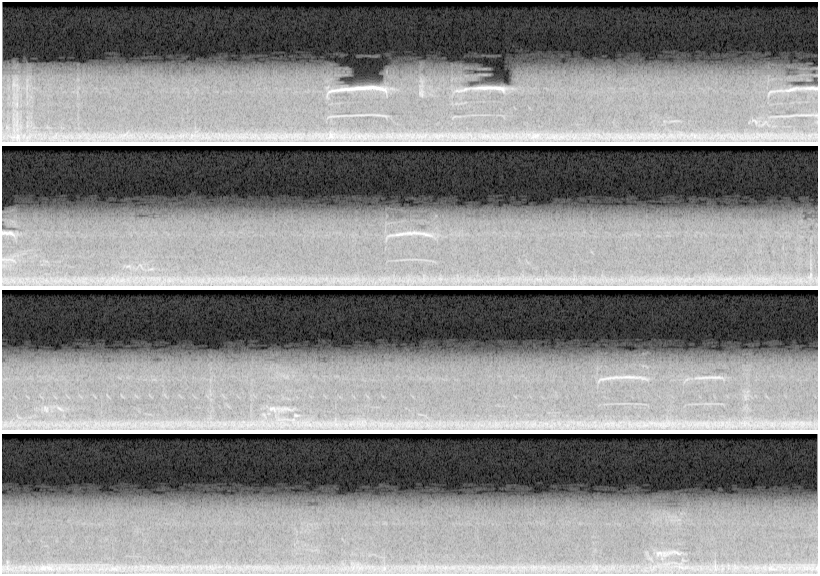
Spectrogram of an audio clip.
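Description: Wild birds calling: short, arched chirps every second or two, some in quick pairs, over a steady background hiss.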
